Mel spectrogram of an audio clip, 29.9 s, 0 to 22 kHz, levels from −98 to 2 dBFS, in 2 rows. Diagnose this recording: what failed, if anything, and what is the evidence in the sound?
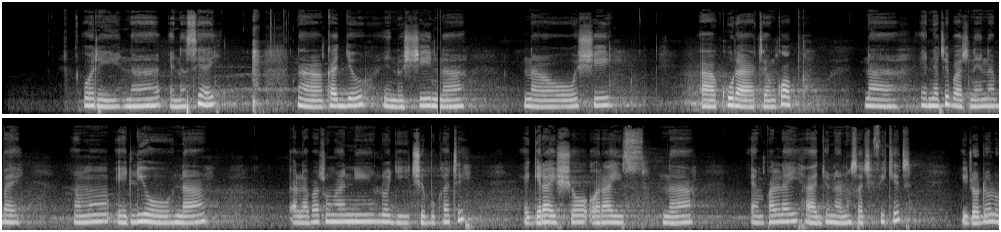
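The speech drops out for about 37 ms at 6.54 to 6.57 s, a gap at a join of encoded pieces. It's a codec-stage splice: separately encoded segments were butted together untrimmed, so encoder start delay and last-frame padding left silence with smeared edges before the speech resumes.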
